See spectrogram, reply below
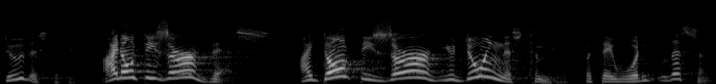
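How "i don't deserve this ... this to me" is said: high, loud anguished plea, slow at first; pleading for his life. Retold or imitated. Joseph in the pit pleading with his brothers, anguished loud plea. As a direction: beg for mercy with everything you have. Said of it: "He's pleading for his life".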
